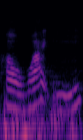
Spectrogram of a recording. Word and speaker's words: Hawaii: Hawaii is actually Hawaii. The W in Hawaii sounds like a V.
